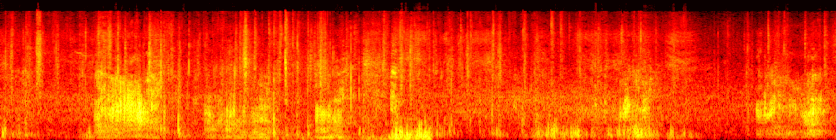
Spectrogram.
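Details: Boxer dogs fighting, with rough, harsh vocal bursts near the start and again toward the end, mixed with scuffling, thumping and clattering movement throughout.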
